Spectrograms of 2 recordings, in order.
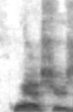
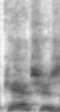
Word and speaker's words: Cashiers: Cashiers is spelled just like a cashier at the grocery store. And I still say cashiers. I And I know it's not. And I still But cash cashers is the way the natives say it.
